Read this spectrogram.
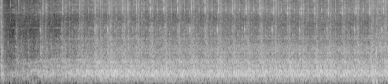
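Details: Riccar Quilt Made sewing machine after repair, with upper and lower thread tension adjusted: even stitching clatter at about three stitches a second over a steady motor hum, smooth and unlabored, running normally.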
